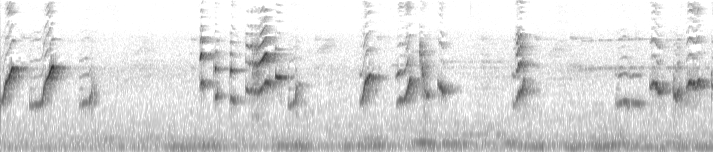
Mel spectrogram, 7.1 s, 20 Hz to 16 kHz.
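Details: An 8-month-old happy cockatiel, singing, babbling and playing, gives a string of bright whistled phrases, rising and falling notes with chirpy slurs.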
